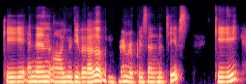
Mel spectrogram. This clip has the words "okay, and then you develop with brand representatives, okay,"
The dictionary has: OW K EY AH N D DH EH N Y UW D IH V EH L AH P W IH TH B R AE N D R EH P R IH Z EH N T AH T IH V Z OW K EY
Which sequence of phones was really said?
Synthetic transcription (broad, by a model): K EY AH N D EH N Y UW D IH V EH L AH P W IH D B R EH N R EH P R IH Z EH N T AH T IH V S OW K EY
